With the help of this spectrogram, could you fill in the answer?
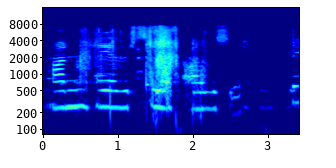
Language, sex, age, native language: Icelandic, male, 10, Icelandic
